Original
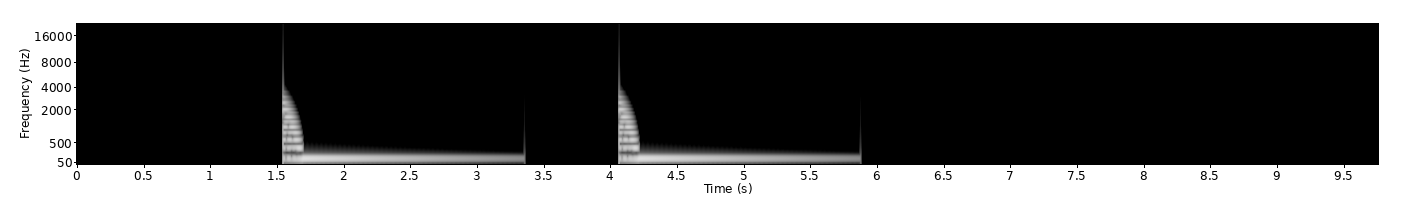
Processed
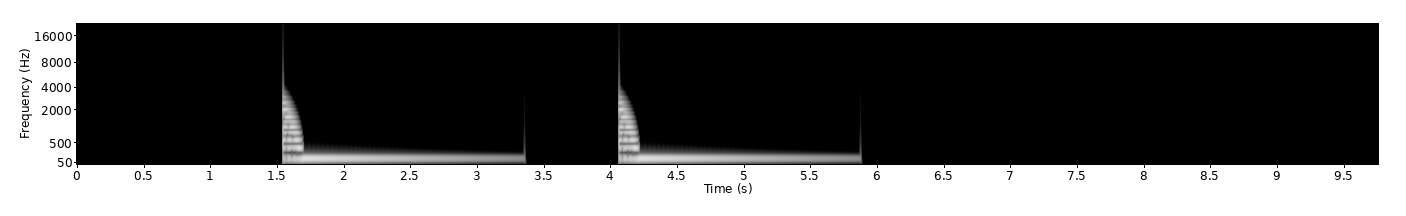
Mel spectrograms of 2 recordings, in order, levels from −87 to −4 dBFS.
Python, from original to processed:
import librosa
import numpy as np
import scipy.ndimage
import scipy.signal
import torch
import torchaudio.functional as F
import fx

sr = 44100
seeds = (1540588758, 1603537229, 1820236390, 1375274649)

y = scipy.signal.sosfilt(scipy.signal.butter(2, 88.0, 'highpass', fs=sr, output='sos'), x)
y = y * 10.0 ** (1.5 / 20.0)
